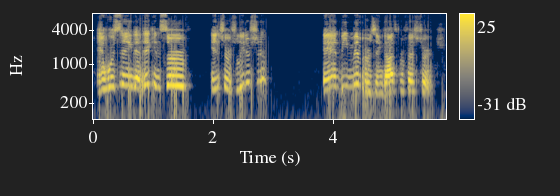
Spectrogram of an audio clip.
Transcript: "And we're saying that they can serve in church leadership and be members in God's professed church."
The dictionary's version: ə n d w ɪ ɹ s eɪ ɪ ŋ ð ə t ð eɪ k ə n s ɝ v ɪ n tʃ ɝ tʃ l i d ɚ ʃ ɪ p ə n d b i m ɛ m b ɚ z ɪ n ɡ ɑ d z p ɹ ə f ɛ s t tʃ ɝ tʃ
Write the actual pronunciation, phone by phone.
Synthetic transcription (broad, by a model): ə n w ɪ ɹ s eɪ ɪ ŋ ð ə t ð eɪ k ə n s ɝ v ɪ n tʃ ɝ tʃ l i d ɚ ʃ ɪ p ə n b i m ɛ m b ɚ z ɪ n ɡ ɑ d z p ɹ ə f ɛ s tʃ ɝ tʃ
